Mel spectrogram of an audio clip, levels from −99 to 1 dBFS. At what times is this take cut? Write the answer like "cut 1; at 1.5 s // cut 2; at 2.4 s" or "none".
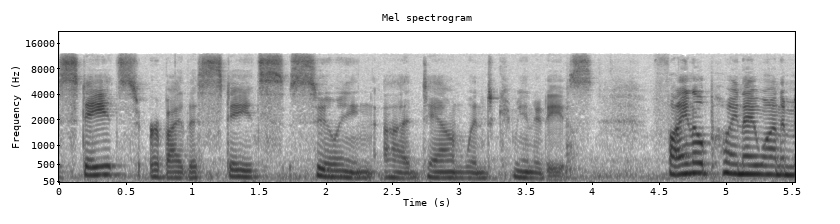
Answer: none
